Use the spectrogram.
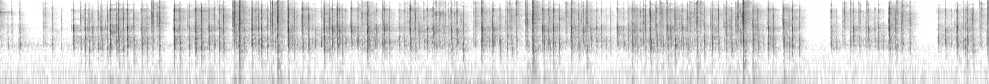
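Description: Fingertips type fast on a backlit plastic RGB Corsair mechanical keyboard, producing a dense stream of bright, sharp key clicks with almost no ring and little low end. The tapping runs steadily for about fifteen seconds, with brief pauses near the start and around the twelve-second mark.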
